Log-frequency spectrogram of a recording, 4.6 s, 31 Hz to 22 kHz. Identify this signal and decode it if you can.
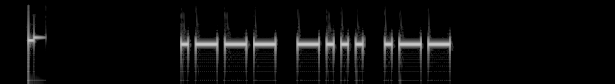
Morse code, heard as a keyed tone, about 22 wpm, 700 Hz. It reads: JBW
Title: USA Call Sign Postfixes - 3 Letters 22wpm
